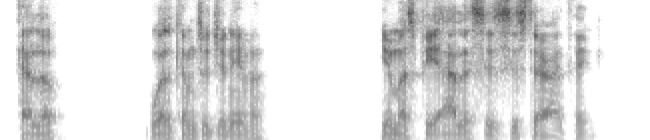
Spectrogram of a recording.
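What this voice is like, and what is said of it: Put-on Swiss-French accent. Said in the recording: “How do you do a Swiss-French accent then? ... It's very Hercule Poirot, but kind of a Swiss kind of”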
